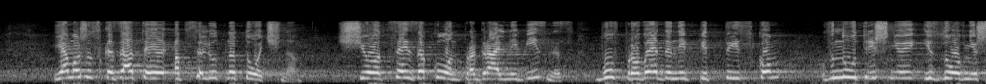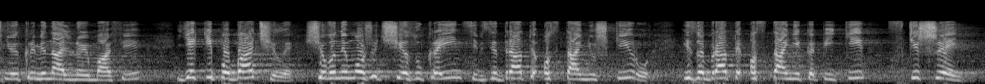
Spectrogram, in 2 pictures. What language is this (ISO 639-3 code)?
ukr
